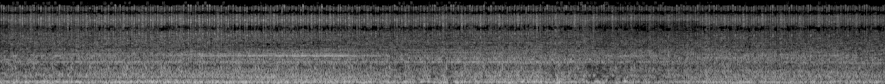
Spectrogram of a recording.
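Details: 2006 Ford F150 5.4L V8 idling with a steady ticking about three per second from both sides, louder when hot; driver's side sounds like chain rubbing; new plugs and coil fitted, passenger rockers and camshaft looked fine; cause not found.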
